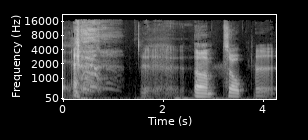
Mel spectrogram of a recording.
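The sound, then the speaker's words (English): A loud burp rumbles out, followed by a few short, throaty voiced groans and grunts spaced over the next few seconds. “Yeah, it's like an old man burp.”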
